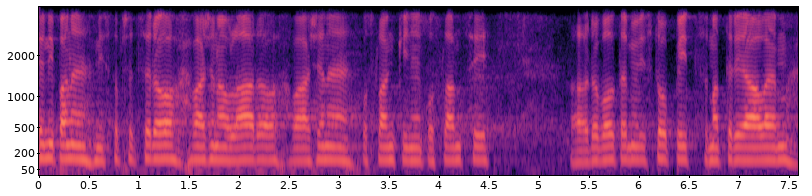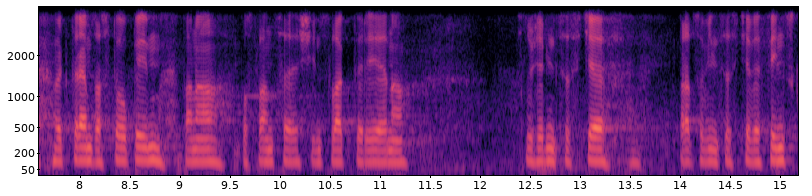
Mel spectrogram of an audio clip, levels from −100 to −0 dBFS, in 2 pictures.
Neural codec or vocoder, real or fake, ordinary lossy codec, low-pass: none; real; Opus, 24 kbps; 3.6 kHz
